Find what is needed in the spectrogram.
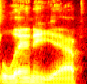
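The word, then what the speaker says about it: lagniappe: It's pronounced Lanyap. They named it the Lanyap. Creole for bonus, like the 13th.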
